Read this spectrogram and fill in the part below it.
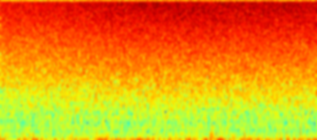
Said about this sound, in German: Mein Gott, draußen, ich glaube, draußen regnet es super, das ist voll creepy Sound hier gerade.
